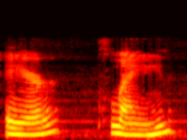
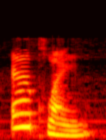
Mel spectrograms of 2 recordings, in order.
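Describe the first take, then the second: First: "air", pause, "plane"; split into parts. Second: Said in the usual way. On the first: Shown as a demonstration. Teacher leads readers along, splitting the word into parts. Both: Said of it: "Do it with me".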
